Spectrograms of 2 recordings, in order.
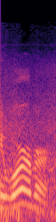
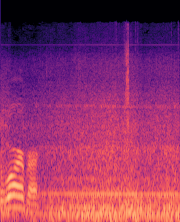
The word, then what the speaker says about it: Werber: mess up his pronunciation I want to say Werber I can't remember his first name but it was were bur wa I mean it's wer ber or I know it wasn't Weber it was Werber he he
